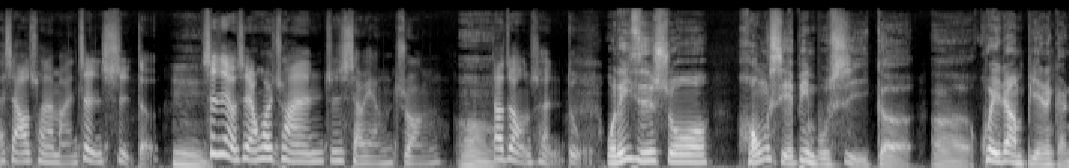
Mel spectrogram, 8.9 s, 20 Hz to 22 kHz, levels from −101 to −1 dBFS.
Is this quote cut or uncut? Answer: cut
